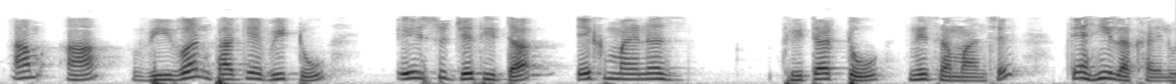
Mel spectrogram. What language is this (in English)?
Gujarati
